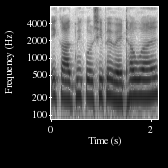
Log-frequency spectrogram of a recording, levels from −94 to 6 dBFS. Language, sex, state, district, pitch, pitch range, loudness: Hindi, female, Bihar, Purnia, 210 Hz, 195-210 Hz, -14 LUFS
